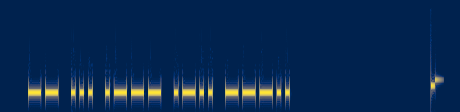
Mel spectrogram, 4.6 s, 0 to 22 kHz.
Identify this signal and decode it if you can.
Morse code, heard as a keyed tone, about 28 wpm, 700 Hz. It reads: MSJL8
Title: Code Groups - 5 Letter:Numbers - 28wpm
